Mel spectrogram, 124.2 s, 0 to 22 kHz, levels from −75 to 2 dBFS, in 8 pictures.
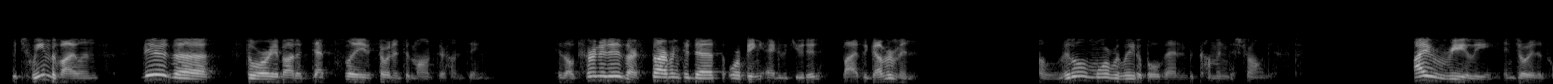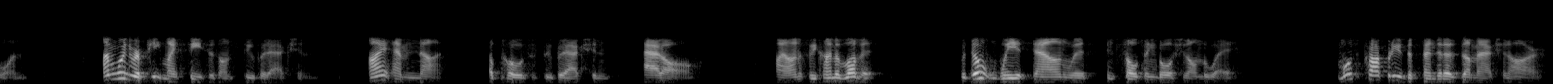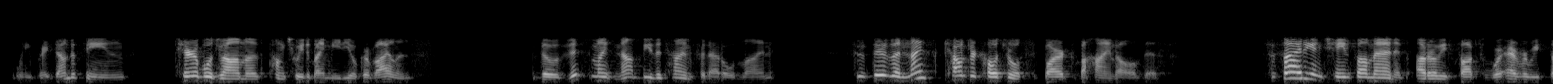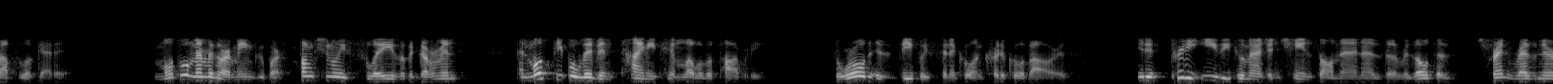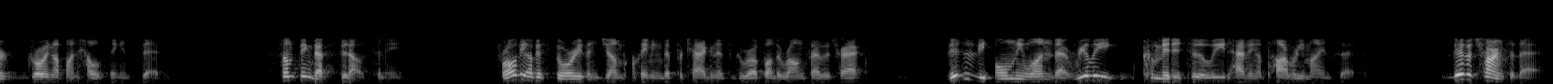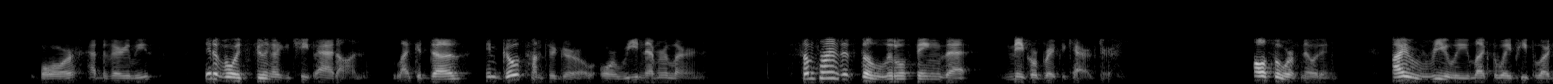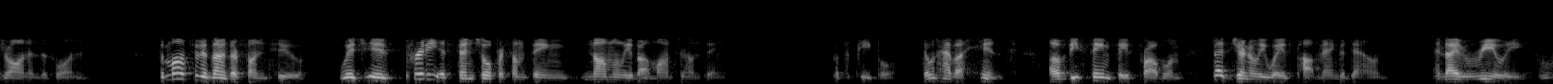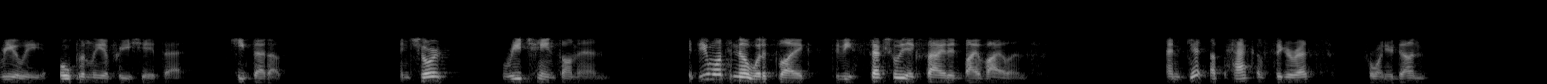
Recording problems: phone-call audio; nothing above 3 kHz

